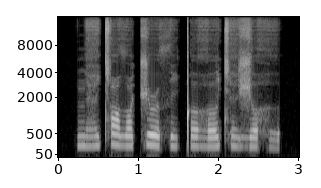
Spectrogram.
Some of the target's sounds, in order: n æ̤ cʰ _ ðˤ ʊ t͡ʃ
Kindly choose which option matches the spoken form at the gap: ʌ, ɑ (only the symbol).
ɑ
